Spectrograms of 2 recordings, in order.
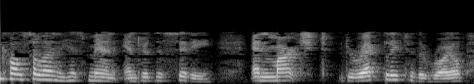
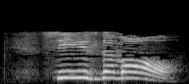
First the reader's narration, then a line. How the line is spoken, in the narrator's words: cried King Kosala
